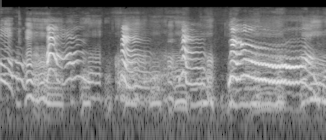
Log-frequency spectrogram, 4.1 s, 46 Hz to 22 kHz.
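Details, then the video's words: Whining litter of 3-week-old Labrador puppies. Rising and falling squeals are broken by short gaps, ending in a long sustained wail that slides down in pitch. "Puppy Cacophony"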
